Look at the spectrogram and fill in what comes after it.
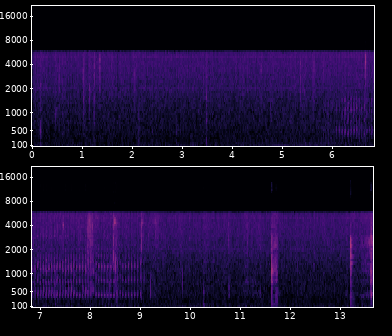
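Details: Pet guinea pigs roaming around indoors; a soft run of stacked, buzzy chirping notes swells for about three seconds midway, amid light pattering, rustling and a few sharp knocks.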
